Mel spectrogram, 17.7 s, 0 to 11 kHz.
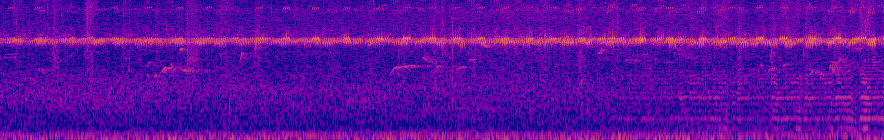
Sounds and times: crickets 0:05.2 - 0:17.6
fly 0:12.3 - 0:17.6

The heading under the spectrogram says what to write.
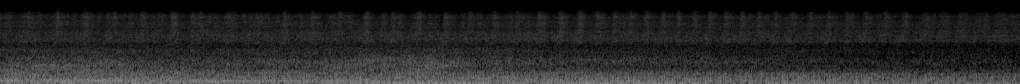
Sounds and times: Cicadas sound 0:00.0 - 0:10.2

